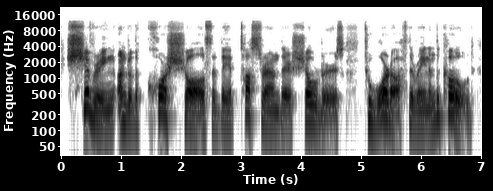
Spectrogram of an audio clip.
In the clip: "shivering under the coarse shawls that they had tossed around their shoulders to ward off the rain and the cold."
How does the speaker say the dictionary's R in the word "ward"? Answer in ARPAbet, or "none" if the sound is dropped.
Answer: R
